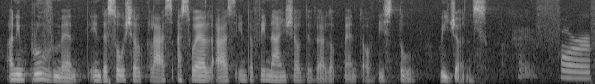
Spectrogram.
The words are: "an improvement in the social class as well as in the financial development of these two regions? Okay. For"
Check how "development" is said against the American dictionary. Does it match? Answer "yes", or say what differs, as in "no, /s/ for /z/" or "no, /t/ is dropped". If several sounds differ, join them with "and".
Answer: yes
